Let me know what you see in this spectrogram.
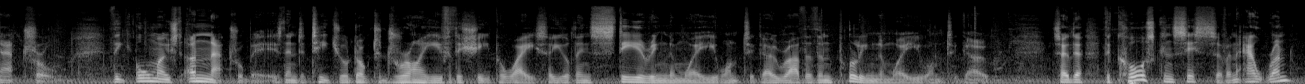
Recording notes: At the English National Sheepdog Trials 2023. Recorded on location amid the wind whistling on a rather bleak hillside in Yorkshire.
